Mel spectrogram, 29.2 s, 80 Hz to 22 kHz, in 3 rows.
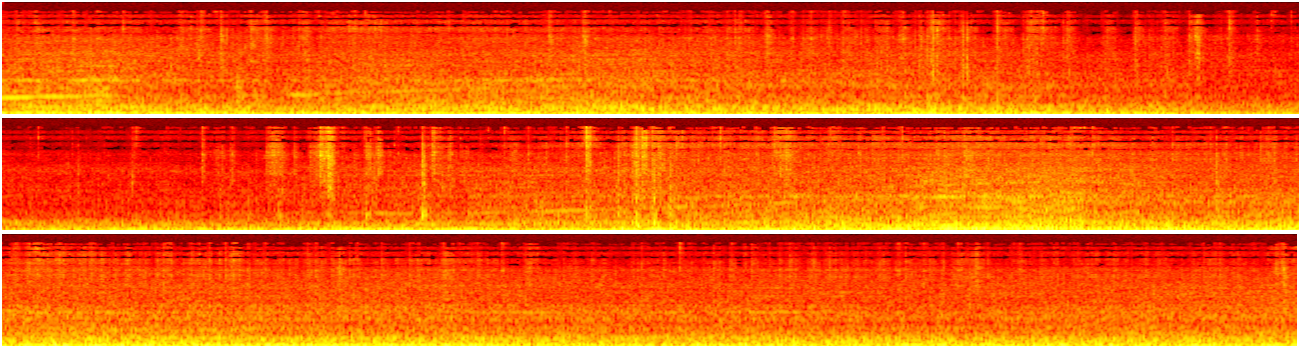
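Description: A 1995 Honda Civic Si's 1.6-litre VTEC four-cylinder engine and road noise heard from inside the cabin while driving. The engine pitch rises as the car accelerates, once near the start and again about halfway through.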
